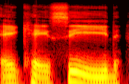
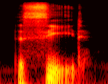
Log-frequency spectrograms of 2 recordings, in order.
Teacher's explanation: And if you miss that stress, if you say something like ak seed, the word just loses all its punch. You absolutely must put the emphasis emphatically on that second syllable.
